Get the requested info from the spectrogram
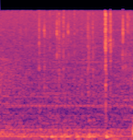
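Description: Laptop keyboard being typed on: a quick run of light key clicks over a steady low room hum.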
